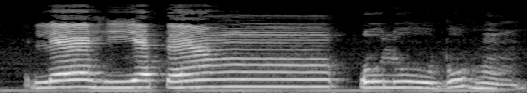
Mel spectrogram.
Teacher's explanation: for the ghunna we're going to make it heavy. And to make it heavy we're going to push the tongue back so that it hits the makhraj of qaf.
